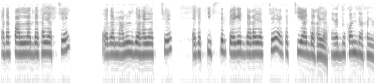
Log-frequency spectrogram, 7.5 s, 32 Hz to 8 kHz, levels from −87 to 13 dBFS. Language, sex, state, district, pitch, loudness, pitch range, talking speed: Bengali, female, West Bengal, Paschim Medinipur, 230 Hz, -40 LUFS, 220-245 Hz, 170 wpm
